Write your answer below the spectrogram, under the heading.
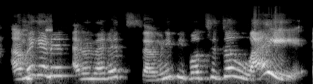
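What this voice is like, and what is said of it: Imitated Valley Girl accent. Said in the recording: “in her Valley Girl accent.”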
